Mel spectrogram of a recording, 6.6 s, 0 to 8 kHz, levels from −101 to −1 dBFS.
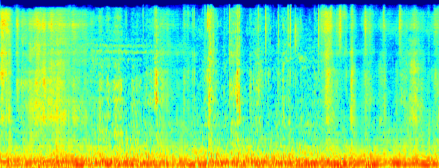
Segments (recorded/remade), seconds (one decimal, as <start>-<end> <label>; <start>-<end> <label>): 0.0-1.4 remade; 1.4-2.4 recorded; 2.4-2.9 remade; 2.9-4.8 recorded; 4.8-6.6 remade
